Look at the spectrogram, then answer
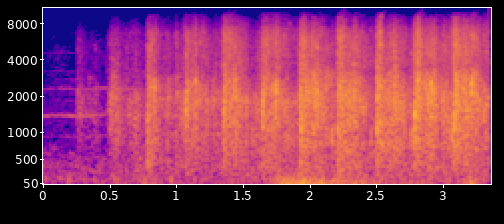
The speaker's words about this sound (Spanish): Un minuto de silencio roto por esos aplausos.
